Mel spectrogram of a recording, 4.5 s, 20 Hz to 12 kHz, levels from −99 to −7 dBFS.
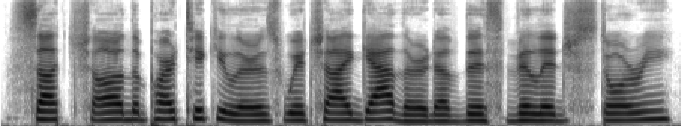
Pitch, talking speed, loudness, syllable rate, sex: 195 Hz, 145 wpm, -16 LUFS, 4.5 syllables/s, female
